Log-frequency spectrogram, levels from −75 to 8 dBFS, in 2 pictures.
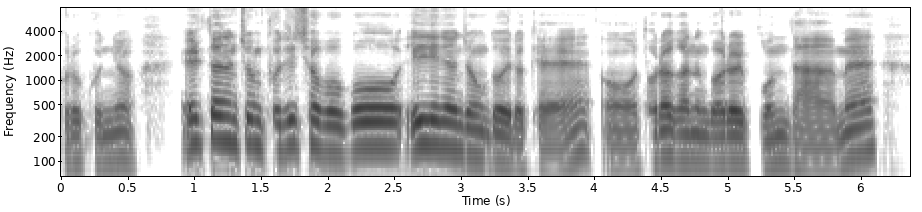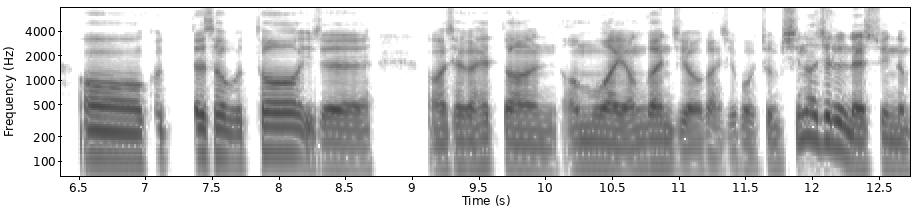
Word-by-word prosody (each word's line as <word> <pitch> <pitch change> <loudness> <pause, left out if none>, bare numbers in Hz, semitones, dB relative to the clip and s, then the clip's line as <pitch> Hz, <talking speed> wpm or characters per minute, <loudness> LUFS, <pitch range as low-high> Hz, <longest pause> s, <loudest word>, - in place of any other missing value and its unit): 그렇군요. 105 +2 -5 0.3
일단은 170 +1 +3
좀 165 -1 0
부딪혀 155 +2 0
보고 150 +3 +5
1-2 160 0 +4
년 150 -2 +4
정도 115 -4 +1
이렇게 75 -7 -2
어 80 0 -4
돌아가는 110 -3 +1
거를 105 0 +3
본 95 +3 -3
다음에 85 - -1 0.4
어 115 -2 +2
그때서부터 125 +3 -1
이제 80 -6 -1 0.4
어 85 0 -3
'제가 90 +2 -1
했던 85 -4 -2
업무와 90 -1 -1
연관 90 +4 0
지어 75 -3 -3
가지고 - - -7
좀 85 - -9
시너지를 180 - 0
낼 90 - +4
수 100 - -5
있는 90 -3 -4
105 Hz, 290 characters per minute, -22 LUFS, 85-135 Hz, 0.4 s, 보고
